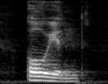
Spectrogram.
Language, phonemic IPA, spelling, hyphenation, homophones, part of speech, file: Dutch, /ˈoːi̯.ə(n)/, ooien, ooi‧en, Oijen / Ooijen / Oyen, noun, Nl-ooien.ogg
- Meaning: plural of ooi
